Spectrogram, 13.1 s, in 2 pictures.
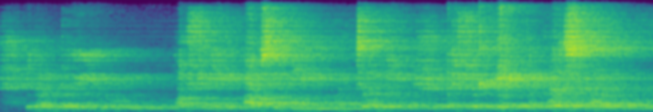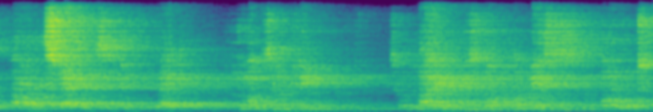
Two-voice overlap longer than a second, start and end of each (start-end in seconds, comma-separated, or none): none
